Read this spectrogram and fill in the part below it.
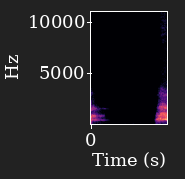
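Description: A dog gives two sharp barks, the first brief, then a gap, then a louder, fuller bark close to the microphone, heard on its own without talk.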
